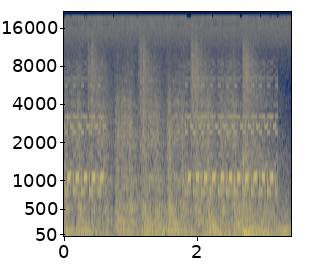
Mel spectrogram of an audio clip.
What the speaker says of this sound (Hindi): अरे मेरा फोन बज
